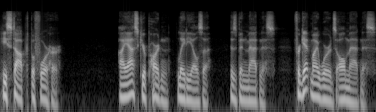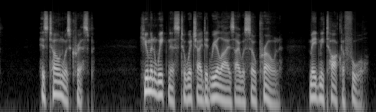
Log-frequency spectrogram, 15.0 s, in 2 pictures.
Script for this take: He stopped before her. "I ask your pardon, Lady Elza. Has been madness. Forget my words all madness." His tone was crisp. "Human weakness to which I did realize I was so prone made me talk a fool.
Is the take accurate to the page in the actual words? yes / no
yes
